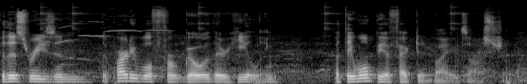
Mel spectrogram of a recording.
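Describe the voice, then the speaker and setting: A man at a medium pitch and fairly quick pace, ordinary pitch variation, with noticeable background noise. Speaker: storyteller and game master. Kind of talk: dramatic narration of a fantasy role-playing story, with character voices. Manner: sinister voices for villains.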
